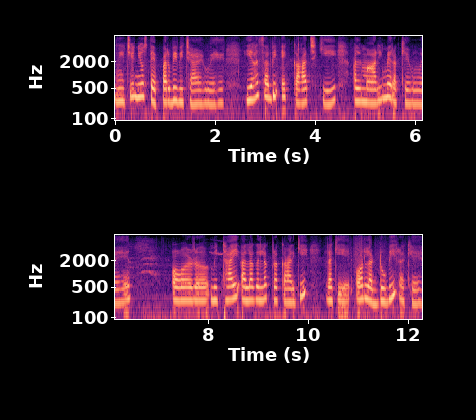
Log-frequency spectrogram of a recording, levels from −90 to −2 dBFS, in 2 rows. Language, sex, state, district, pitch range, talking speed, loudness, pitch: Hindi, female, Andhra Pradesh, Anantapur, 225-270 Hz, 145 wpm, -18 LUFS, 245 Hz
